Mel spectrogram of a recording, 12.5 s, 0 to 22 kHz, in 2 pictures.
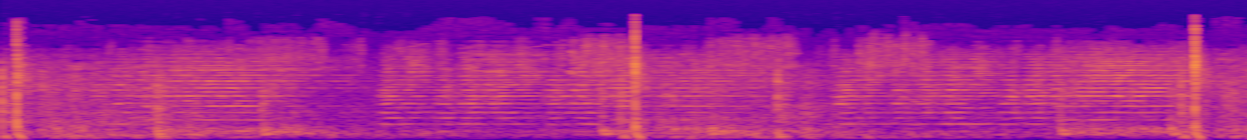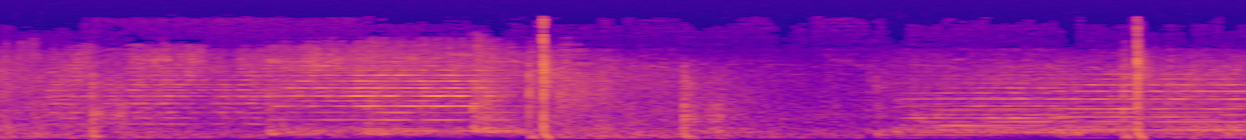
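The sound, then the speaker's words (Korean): Cannon blasts of a 21-gun salute at a White House welcoming ceremony: five sharp booms spaced about three seconds apart over steady band music. “약 27분간 진행된 행사는 양국 국가 연주와 21발의 예포 발사, 미국 육해 공군과 해병대 의장대 사열 등의 순서로 진행됐습니다.”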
